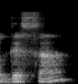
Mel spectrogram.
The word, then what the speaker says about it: dessin: Il dit "Ben en français quand je dis le mot dessin, je peux l'écrire de deux manières différentes. Je peux l'écrire DE 2S I et je peux l'écrire DE2S e I. Ça se prononce de la même manière mais ça a pas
